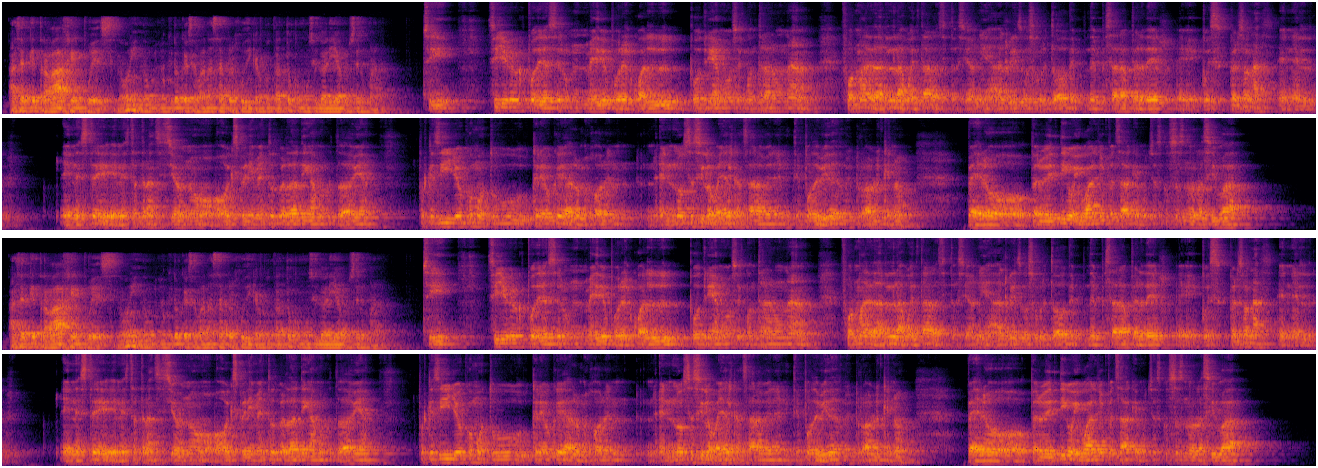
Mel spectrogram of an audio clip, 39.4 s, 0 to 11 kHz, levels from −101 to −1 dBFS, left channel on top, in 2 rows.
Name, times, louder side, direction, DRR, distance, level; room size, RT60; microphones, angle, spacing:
voice 1, 0.1-5.7, equal, 5° left, -1 dB, 1.3 m, -30 dB
voice 2, 6.3-19.9 20.6-25.5 26.0-33.9 34.2-38.2, equal, 55° right, -3 dB, 2.9 m, -30 dB
13.5 x 11.5 x 3.1 m, 1.1 s
head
